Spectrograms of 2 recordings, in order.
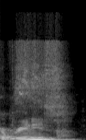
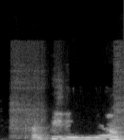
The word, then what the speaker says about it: caipirinha: Caprinis? Caipirinha. Caprinia?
